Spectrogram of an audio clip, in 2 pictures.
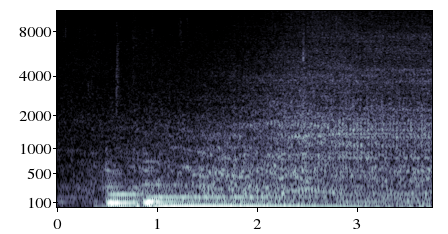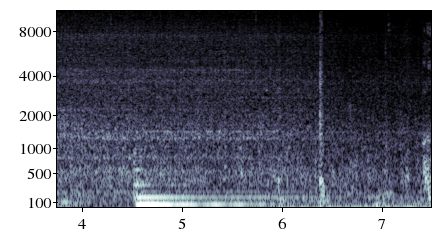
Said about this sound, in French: le jeune homme court vers la voiture grise qui vient de se rabattre sur le bas-côté et de s'arrêter quelques mètres plus haut.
